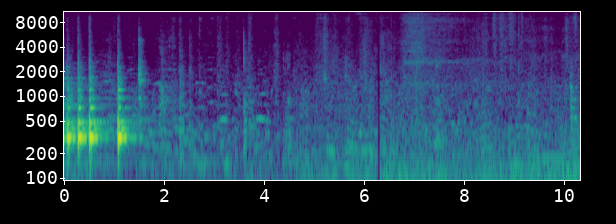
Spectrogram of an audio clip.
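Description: Bare feet shuffle and stamp on a floor.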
